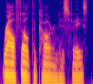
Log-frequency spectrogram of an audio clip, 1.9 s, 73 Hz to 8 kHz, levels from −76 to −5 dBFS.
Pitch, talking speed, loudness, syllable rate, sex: 110 Hz, 225 wpm, -20 LUFS, 4.7 syllables/s, male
